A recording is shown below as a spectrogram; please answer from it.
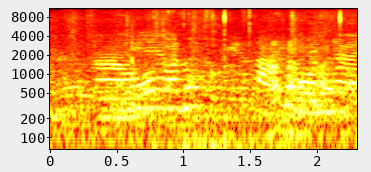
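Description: Several voices talking over one another in a crowd of reporters, with a couple of short sharp clicks.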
